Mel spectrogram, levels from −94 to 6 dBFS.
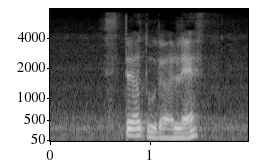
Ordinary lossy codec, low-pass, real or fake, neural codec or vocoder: AAC, 32 kbps; 7.2 kHz; fake; codec, 16 kHz, 8 kbps, FunCodec, trained on LibriTTS, 25 frames a second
